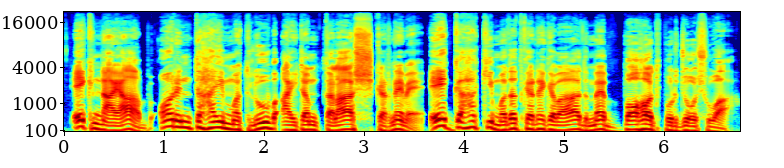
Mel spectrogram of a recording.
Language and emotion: Urdu, happy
